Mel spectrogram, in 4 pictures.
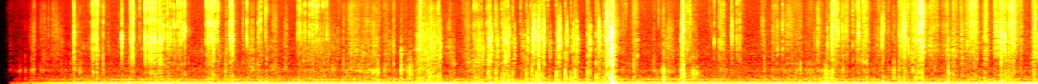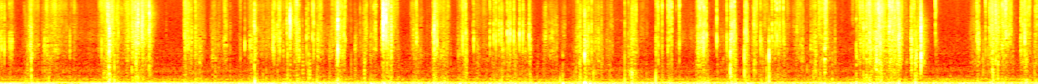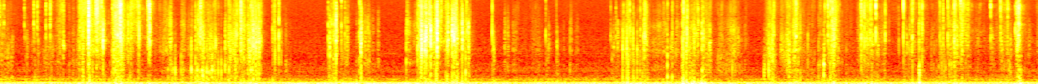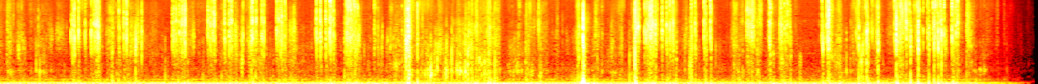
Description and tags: Magizine Pages
Recording of person flipping through a magizine.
